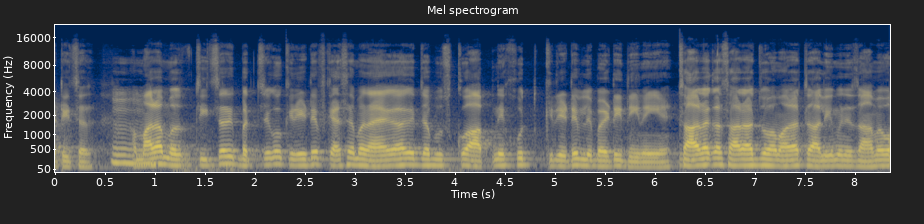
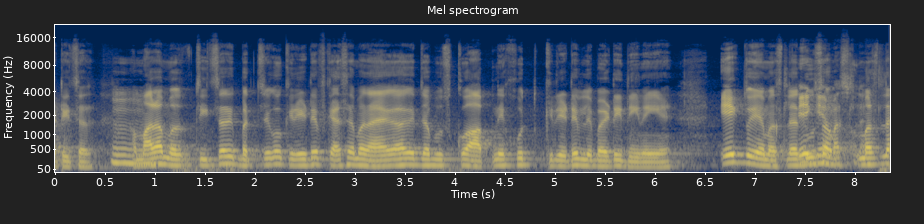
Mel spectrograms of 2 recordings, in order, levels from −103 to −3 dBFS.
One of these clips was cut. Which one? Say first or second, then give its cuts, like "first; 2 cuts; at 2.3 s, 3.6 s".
first; 1 cut; at 6.2 s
